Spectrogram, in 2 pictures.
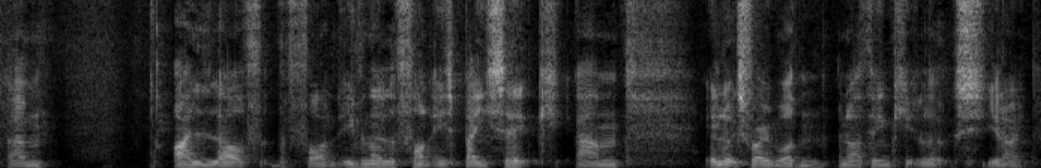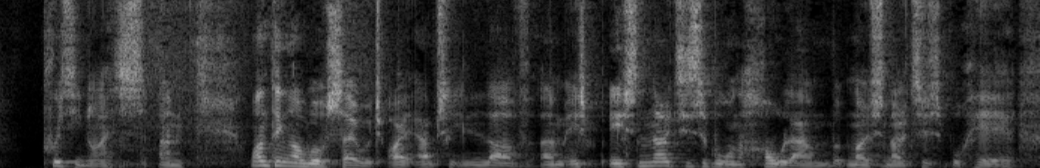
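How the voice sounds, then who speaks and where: In a very clean recording with a silent background, a man with an English accent talks at a fairly quick pace with lively intonation. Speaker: vinyl record reviewer. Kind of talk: product review vlog. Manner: halting, many fillers.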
